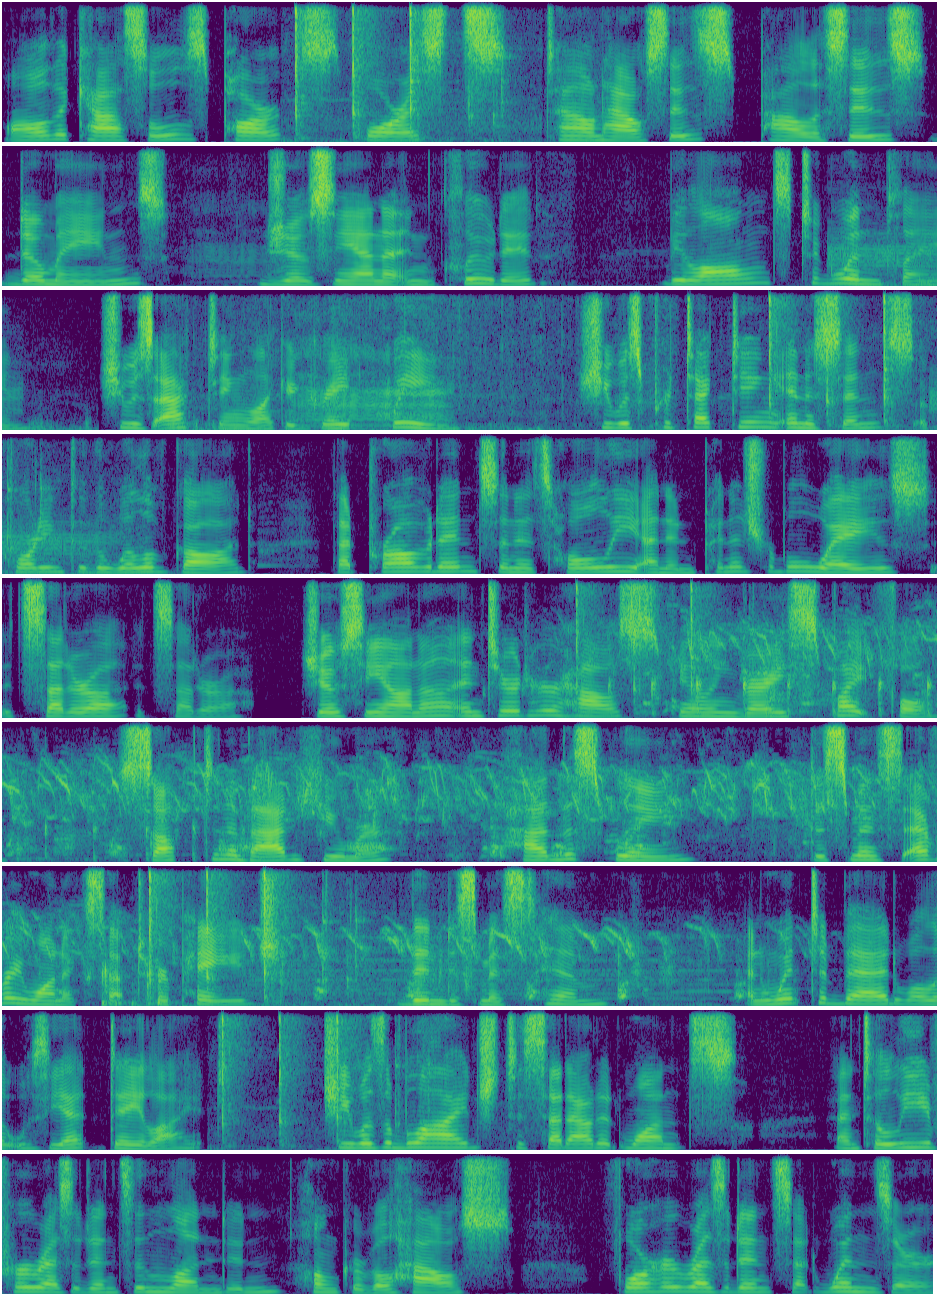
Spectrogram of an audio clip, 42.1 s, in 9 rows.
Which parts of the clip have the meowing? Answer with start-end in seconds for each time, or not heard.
not heard.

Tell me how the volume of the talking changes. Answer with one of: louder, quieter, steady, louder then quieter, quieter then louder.
steady.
